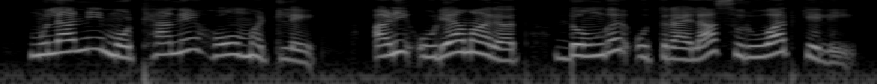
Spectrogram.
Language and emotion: Marathi, neutral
